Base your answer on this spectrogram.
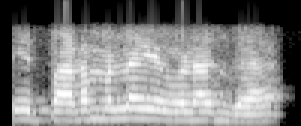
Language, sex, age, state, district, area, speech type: Tamil, female, 60+, Tamil Nadu, Tiruppur, rural, conversation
